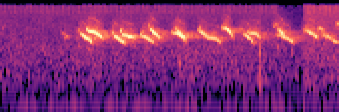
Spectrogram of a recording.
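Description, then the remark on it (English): Birds chirp in a quick, steady series of bright, high-pitched notes, repeating rhythmically for about two seconds at moderate volume against a quiet outdoor background, on a restored prairie on a lakeside peninsula in Chicago. “Birds, bees, and purple coneflowers are my workmates.”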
